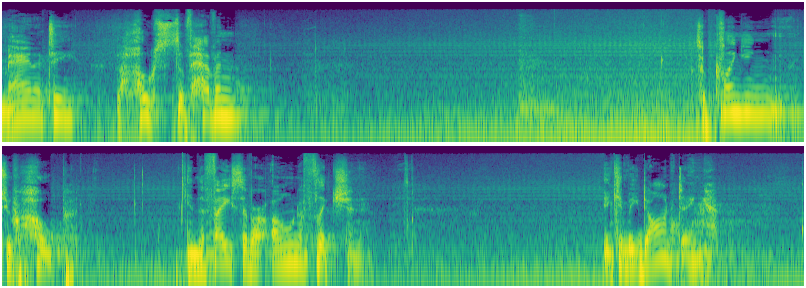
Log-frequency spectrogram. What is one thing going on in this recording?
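A middle-aged man speaks with emphasis into a microphone, with long pauses, in a room with some echo.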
